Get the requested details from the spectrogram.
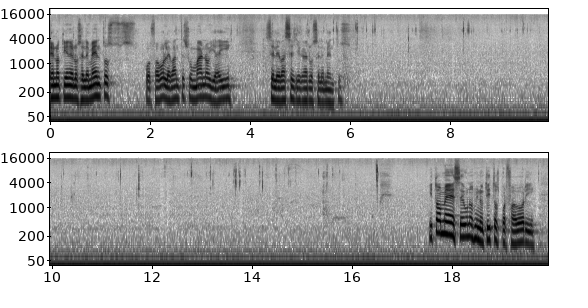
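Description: A middle-aged man speaks calmly through a microphone, pausing at length.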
